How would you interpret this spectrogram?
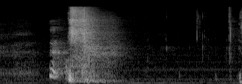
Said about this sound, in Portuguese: espirrei.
